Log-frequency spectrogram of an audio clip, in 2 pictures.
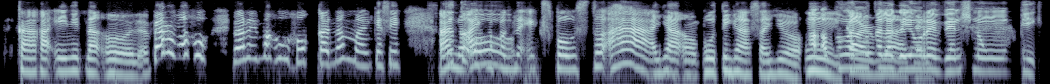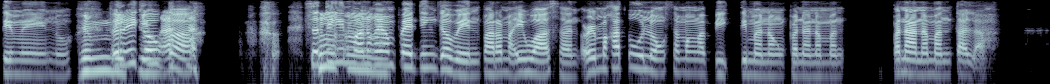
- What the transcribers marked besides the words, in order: other background noise; laughing while speaking: "biktima"
- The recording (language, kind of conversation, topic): Filipino, unstructured, Bakit sa tingin mo may mga taong nananamantala sa kapwa?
